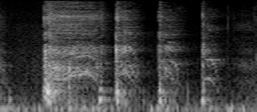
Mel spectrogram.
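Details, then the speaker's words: Cough from a sick adult with a COVID cough, despite a breathing treatment beforehand: four harsh coughs, the first strongest, fading in force. "apologize for the coughing i'm actually sick um i took a breathing treatment thinking it would help before this but evidently not"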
